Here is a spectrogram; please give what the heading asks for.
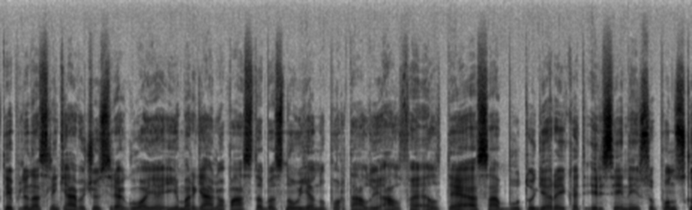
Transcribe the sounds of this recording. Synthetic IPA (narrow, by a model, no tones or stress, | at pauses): t̪ɐɪpʲlʲɪnɐslʲɪŋʲkʲæːʋʲɪt͡ʃʲʊsɾʲɛɐɡuɔjɛʔiːmɐɾʲɡʲæːlʲoːpɑːst̪ɐbɐsnɒʊjiɛnuːpoːɾt̪ɑːlˠʊɪʔɛlˠfɐʔɛ̰lˠt̪ʲeːɛsɑbuːt̪uːɡʲɛɾɐɪkɐt̪ɪɾsʲɛɪnɐɪsʊpʊnskʊ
